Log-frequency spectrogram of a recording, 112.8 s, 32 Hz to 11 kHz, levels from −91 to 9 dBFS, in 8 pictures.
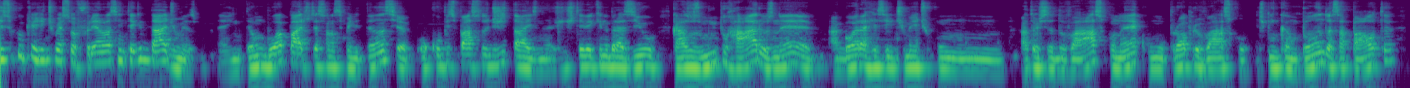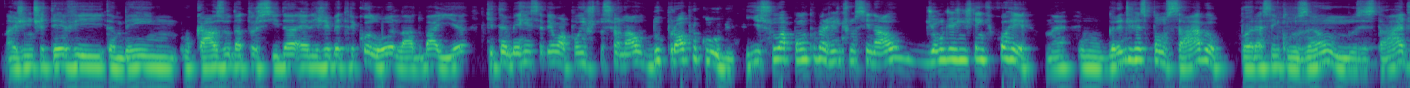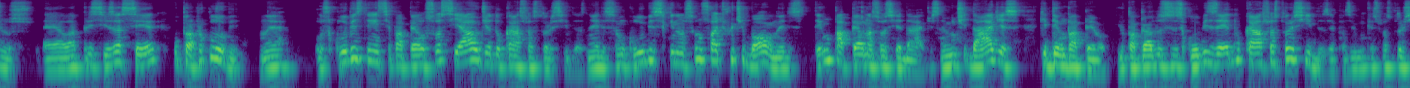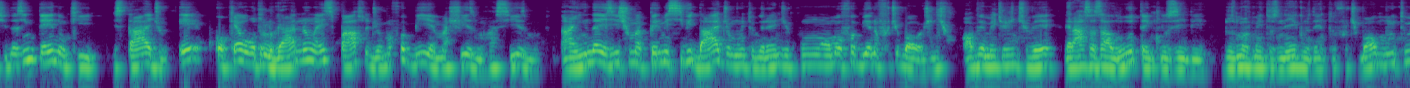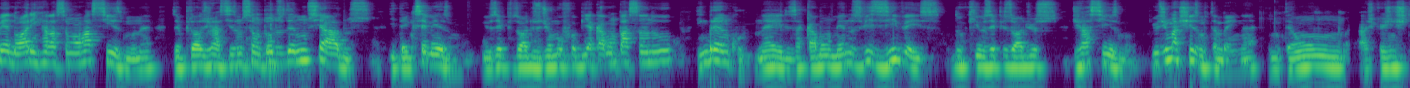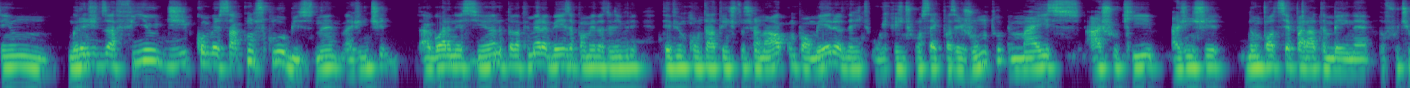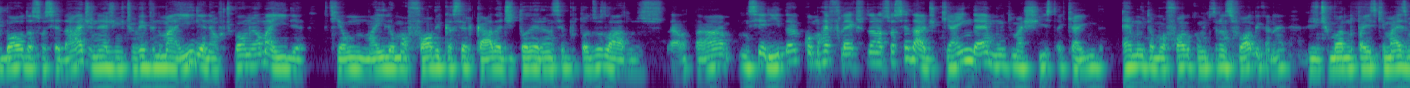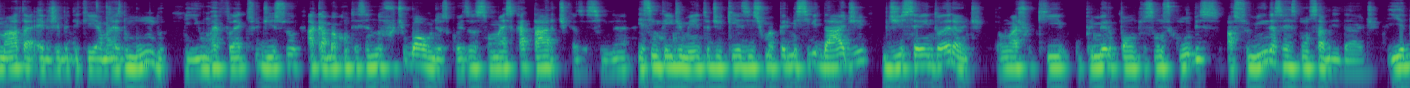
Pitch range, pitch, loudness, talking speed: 120-155 Hz, 130 Hz, -21 LUFS, 205 wpm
